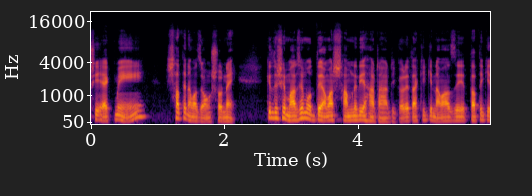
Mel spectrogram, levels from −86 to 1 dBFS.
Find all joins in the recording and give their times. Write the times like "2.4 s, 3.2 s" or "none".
none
